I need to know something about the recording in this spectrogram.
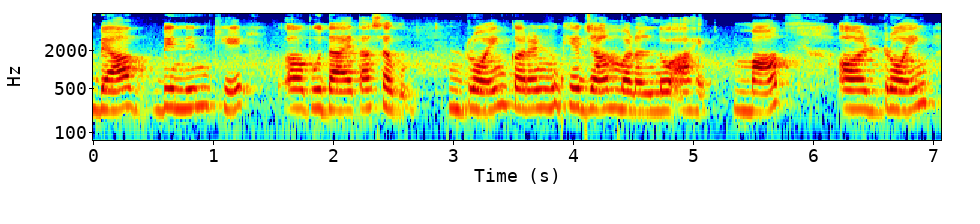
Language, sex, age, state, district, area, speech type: Sindhi, female, 18-30, Maharashtra, Mumbai Suburban, urban, spontaneous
